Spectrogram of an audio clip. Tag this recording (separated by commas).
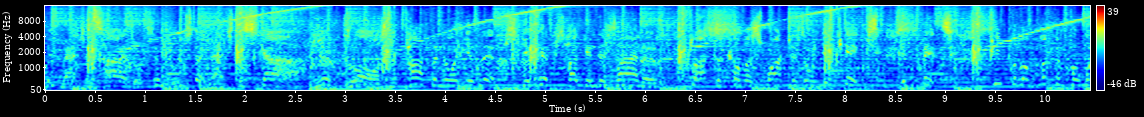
Music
